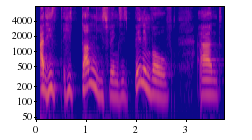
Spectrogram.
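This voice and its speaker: A young man, a personal trainer co-hosting a podcast, talking in a slangy, animated way and often repeating himself. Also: mid-range voice, takes it slowly, creaky. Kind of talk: casual chat.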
